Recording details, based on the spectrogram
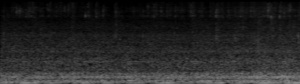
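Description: Heavy uneven rumbling with fast irregular knocking, about four a second, over the drum spin; the washer is shaking hard, cause unclear.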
